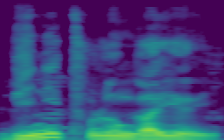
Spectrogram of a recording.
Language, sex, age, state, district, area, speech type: Bodo, male, 45-60, Assam, Chirang, rural, spontaneous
